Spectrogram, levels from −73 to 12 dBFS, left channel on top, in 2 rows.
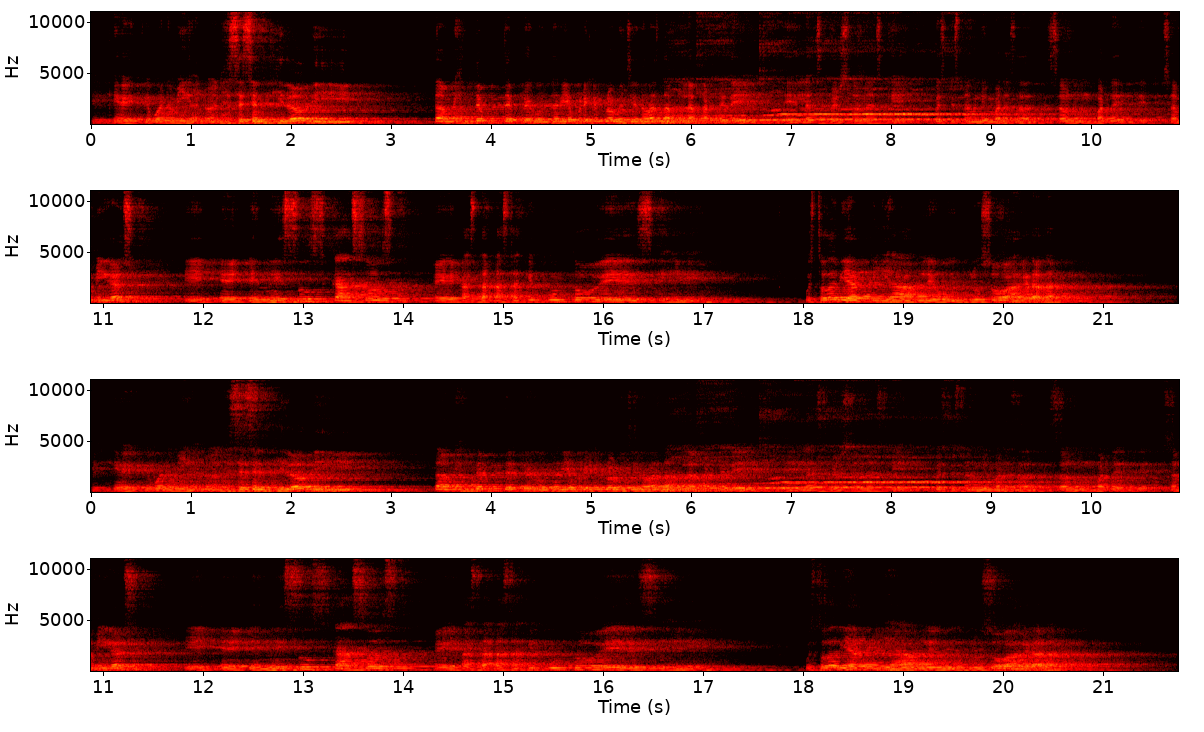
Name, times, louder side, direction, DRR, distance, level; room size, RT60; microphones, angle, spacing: voice 1, 0.2-2.8 3.4-11.3 11.8-13.9 14.3-17.1 18.0-20.5, left 1 dB, 55° left, -3 dB, 4.4 m, -31 dB
sound 1, 5.5-11.5, left 1 dB, 20° left, 4.6 m, -36 dB
26.0 x 24.0 x 5.7 m, 2.7 s
head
